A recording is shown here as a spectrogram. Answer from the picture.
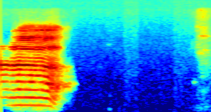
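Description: A young girl's voice holding a long, drawn-out "the…" at a steady pitch while searching for the next word, breaking off just over half a second in.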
